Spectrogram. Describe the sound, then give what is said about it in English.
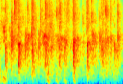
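Applause for a guest who passed a Kung Fu Christmas quiz: dense clapping that runs the whole time at a steady loudness, with a few falling tonal swoops woven through it. “Big round of applause”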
